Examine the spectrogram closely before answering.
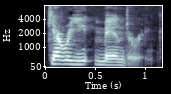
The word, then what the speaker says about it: gerrymandering: pronunciation of this word it was probably intended to be pronounced Gary mandering as will be discussed in the history shortly but this has evolved to where most of the world pronounces it with the J sound I will go with the Hardy throughout the video but I wanted to acknowledge the debate let's begin by examining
